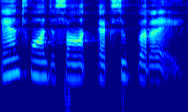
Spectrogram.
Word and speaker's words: Antoine de Saint-Exupéry: Antoine de Saint-Exupéry.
